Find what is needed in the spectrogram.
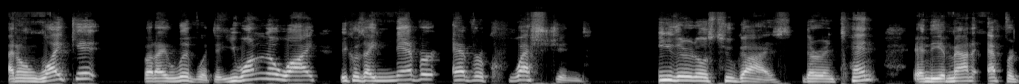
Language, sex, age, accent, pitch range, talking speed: English, male, 30-49, American, 135-210 Hz, 180 wpm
